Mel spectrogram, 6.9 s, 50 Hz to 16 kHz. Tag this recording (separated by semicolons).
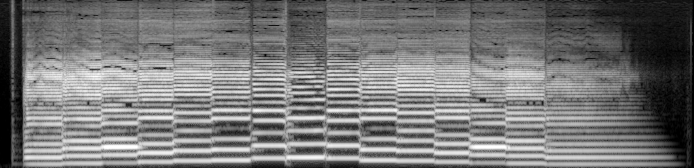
neumann-U87; tenor; Dminor; good-sounds; sax; scale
